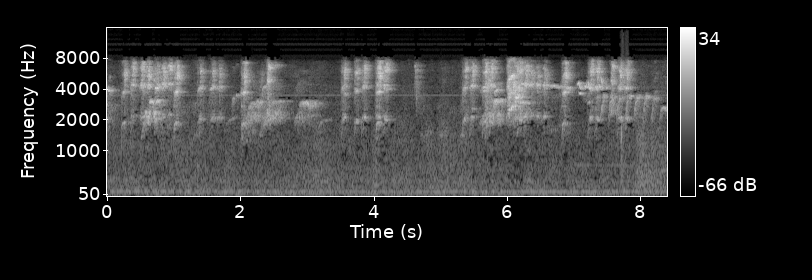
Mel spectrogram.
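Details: Colony of cockatiels with rapid, irregular chirping: quick clusters of sharp high notes and short whistles, several birds overlapping, with a low steady hum in the background.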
